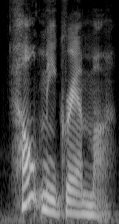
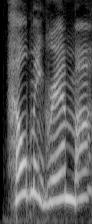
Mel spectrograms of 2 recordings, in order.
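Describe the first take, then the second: First: A hushed, tearful "Help me, Grandma"; crying plea. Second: Higher and louder desperate plea; pleading cry. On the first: A narrator's reading. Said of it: "Emma, crying". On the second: Acted. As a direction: beg her grandma urgently. Child begging grandma for help.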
